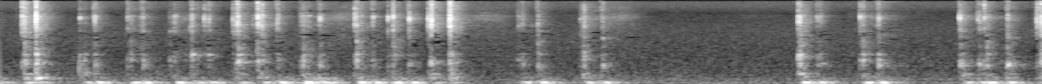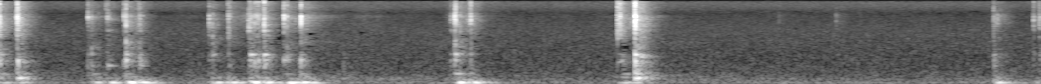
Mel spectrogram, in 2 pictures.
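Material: Plastic, aluminium.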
